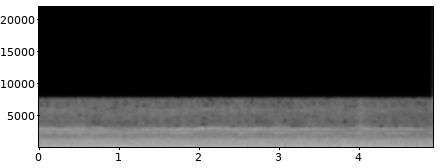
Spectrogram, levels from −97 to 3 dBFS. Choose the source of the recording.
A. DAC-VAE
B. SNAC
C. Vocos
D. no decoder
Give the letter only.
D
